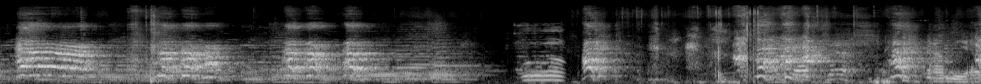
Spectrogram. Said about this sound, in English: What's with the dog?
